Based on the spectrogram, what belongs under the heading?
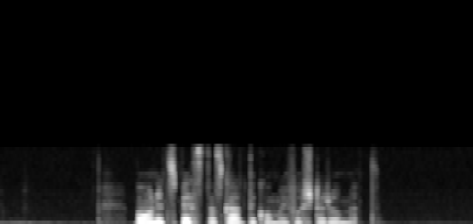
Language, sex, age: Swedish, female, 32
